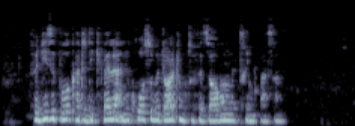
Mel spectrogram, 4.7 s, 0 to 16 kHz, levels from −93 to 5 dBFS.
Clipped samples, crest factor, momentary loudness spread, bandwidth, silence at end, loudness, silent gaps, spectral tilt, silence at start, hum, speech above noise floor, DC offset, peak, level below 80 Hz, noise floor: under 0.1%; 16 dB; 10 LU; 7.4 kHz; 0.95 s; -25 LUFS; none; -6.5 dB/octave; 0.45 s; none; 54 dB; under 0.1%; -10 dBFS; -68 dBFS; -79 dBFS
